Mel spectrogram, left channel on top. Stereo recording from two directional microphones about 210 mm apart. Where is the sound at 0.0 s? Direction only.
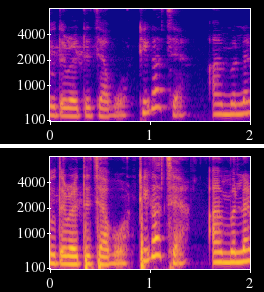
30° right (ahead or behind).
